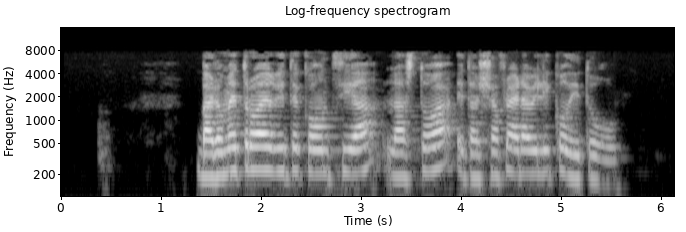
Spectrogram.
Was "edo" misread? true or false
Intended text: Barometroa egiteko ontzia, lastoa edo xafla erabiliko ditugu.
true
